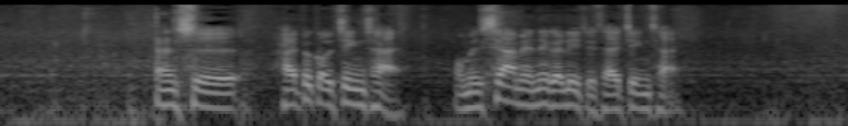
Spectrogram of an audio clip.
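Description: A middle-aged man speaks calmly through a clip-on microphone.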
